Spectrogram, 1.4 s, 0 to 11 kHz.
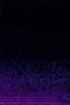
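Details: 2006 UK Honda Jazz idling after repair: steady, even idle with a faint constant belt-area hum and no knocks or squeal; the AC compressor pulley bearing was replaced and a new belt fitted.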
